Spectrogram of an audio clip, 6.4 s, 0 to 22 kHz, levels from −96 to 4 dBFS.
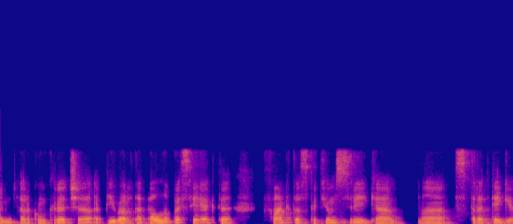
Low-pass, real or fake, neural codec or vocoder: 7.2 kHz; real; none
